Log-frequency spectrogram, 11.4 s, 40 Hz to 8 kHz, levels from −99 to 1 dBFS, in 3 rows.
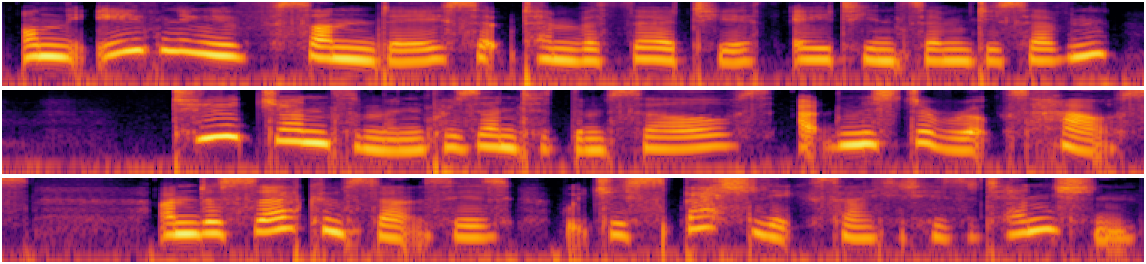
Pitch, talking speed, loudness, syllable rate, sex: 240 Hz, 130 wpm, -19 LUFS, 5.4 syllables/s, female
